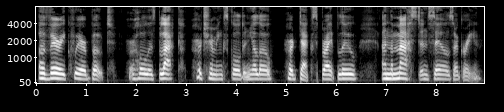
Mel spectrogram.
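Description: A woman's voice: fairly low pitch, little pitch movement, slow pace, no room sound. Woman as a blunt, plucky bumblebee, dry sound. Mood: reporting. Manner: matter-of-fact, curt.

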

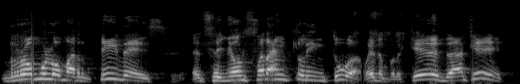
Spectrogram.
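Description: A man's voice: sits high, animated, unhurried, darkish tone, slightly rough. An older man with a Venezuelan Spanish accent hosting a casual live-stream interview over a video call, chatty and joking, stretching out phrases for emphasis. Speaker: host. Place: home room with shelves, indoors. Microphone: video call webcam.

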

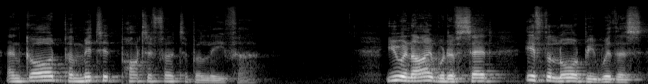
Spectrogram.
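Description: A man reading an old sermon aloud in a measured, emphatic, oratorical manner. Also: on the high side, darkish tone. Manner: emphatic, measured, formal delivery. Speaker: reader of a historical sermon.

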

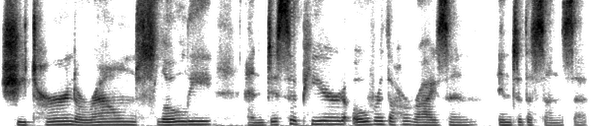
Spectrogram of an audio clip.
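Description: A woman teacher reading a children's picture book aloud in a gentle storytelling manner, sometimes dropping to a whisper, recorded on a webcam in a small indoor room. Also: fairly low pitch, steady tone, breathy edge. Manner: slow, gentle storytelling with soft whispered passages. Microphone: webcam on a video call.

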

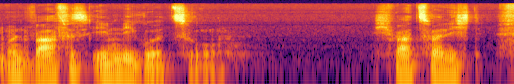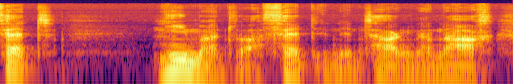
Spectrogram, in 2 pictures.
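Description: A man reading scripted first-person thriller narration as an audiobook narrator, measured and dramatic. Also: on the low side, gravelly, breathy edge, dry recording, studio quality.

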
